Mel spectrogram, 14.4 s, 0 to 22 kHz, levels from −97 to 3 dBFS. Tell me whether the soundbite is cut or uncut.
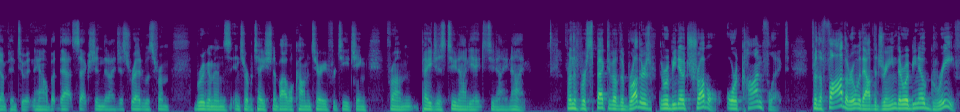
cut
